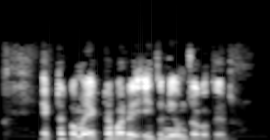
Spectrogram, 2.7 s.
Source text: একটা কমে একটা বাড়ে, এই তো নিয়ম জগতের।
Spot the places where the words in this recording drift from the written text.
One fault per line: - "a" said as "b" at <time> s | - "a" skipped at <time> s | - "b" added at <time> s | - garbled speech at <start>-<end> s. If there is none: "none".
none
